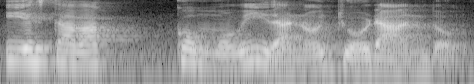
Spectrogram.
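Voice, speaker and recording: A woman teaching a Bible study in a conversational way. She restarts phrases, adds asides to her listeners, and slows down to read scripture aloud. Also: lowish voice, very animated, fairly bright tone, a little hiss or hum. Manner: reads scripture aloud slowly.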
